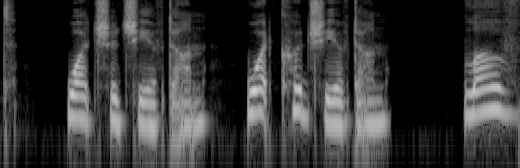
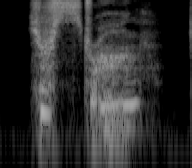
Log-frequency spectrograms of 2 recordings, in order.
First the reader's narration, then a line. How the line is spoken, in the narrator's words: she said, her voice strained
